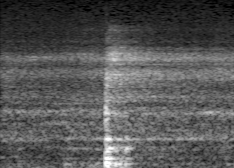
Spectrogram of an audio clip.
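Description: A hockey goal frame knocks hard against the ice in a large echoing rink.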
